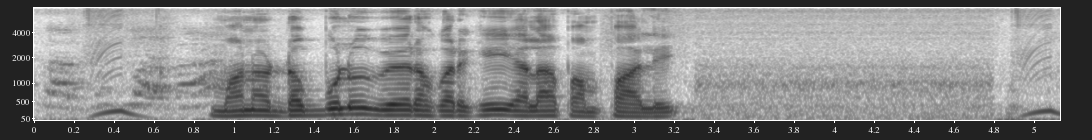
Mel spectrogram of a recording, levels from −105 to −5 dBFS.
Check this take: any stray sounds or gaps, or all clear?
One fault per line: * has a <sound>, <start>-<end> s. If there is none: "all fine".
all fine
